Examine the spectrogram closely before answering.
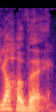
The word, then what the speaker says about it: Yahweh: Our Father's name in the manuscripts is Yahweh, okay? That is the Hebrew pronunciation.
